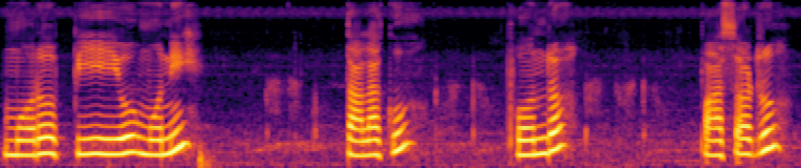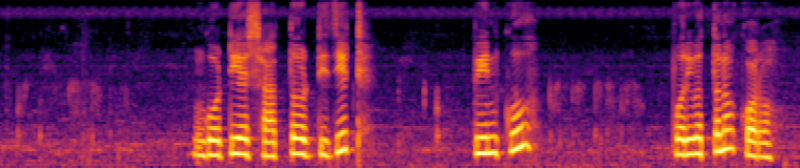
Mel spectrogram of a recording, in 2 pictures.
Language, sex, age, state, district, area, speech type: Odia, female, 30-45, Odisha, Malkangiri, urban, read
